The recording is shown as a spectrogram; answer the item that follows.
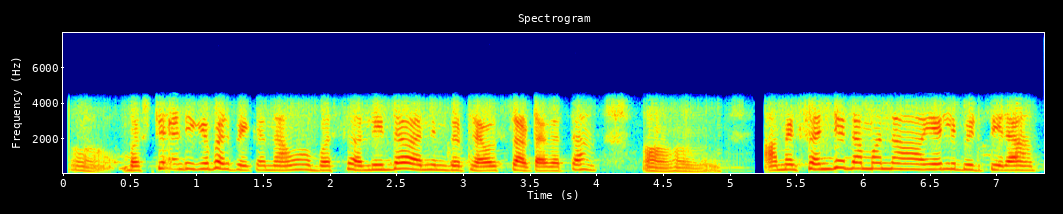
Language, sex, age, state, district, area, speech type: Kannada, female, 60+, Karnataka, Dakshina Kannada, rural, conversation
